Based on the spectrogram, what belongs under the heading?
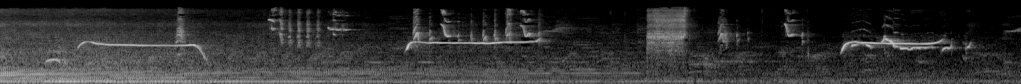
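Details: Caged Oriental magpie-robin, a prospective contest bird, giving long drawn-out level whistles that drop sharply at the end, spaced a few seconds apart, with clicks and short rattling bursts between them.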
